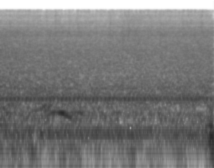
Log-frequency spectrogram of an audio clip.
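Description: Steady background hiss with a faint, constant hum, and a very faint brief voice-like glide about half a second in.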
